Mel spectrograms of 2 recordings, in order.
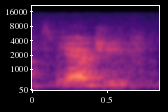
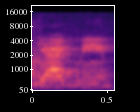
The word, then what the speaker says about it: Gagne: it you spelled my you pronounced my last name wrong gji it's G it's gagy gagy all right I've all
